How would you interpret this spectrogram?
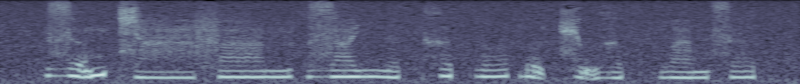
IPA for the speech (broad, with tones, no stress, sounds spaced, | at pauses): z ə̰˧˥ m t͡ɕ a̤ː˨˩ f a˧ m | z a˧ j n ə˨˩ t̚ x ə˦˥ p̚ l o˨˦ ɓ o̰˧˨ t͡ɕ ṵ˧˨ ɣ ə˨˩ p̚ h w a˧ n s ə˦˥ p̚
